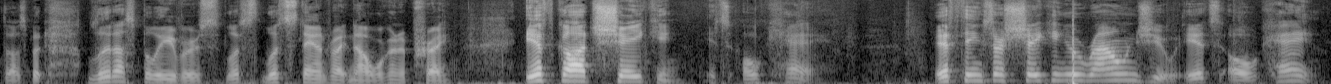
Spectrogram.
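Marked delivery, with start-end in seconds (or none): 3.9-9.9 higher and louder, preaching hard; fervent sermon peak; full-force preaching. Acted. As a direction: lift the room with a big pulpit voice.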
